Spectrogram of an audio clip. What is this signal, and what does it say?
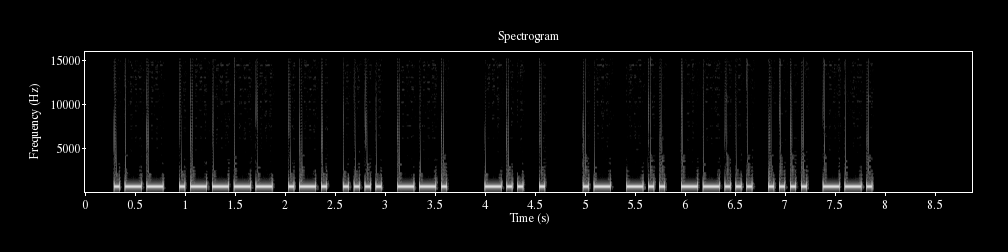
Morse code, heard as a keyed tone, about 22 wpm, 700 Hz. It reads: W1RHG DE AD7HG
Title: USA Callsign DE Callsign - 5 Characters - 22wpm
